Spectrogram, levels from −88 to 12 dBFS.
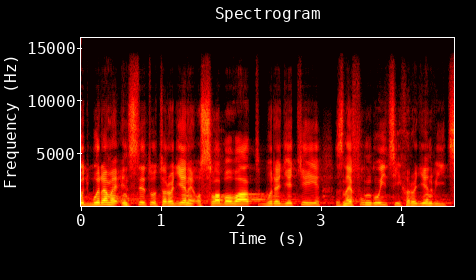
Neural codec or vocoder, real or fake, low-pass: autoencoder, 48 kHz, 128 numbers a frame, DAC-VAE, trained on Japanese speech; fake; 14.4 kHz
